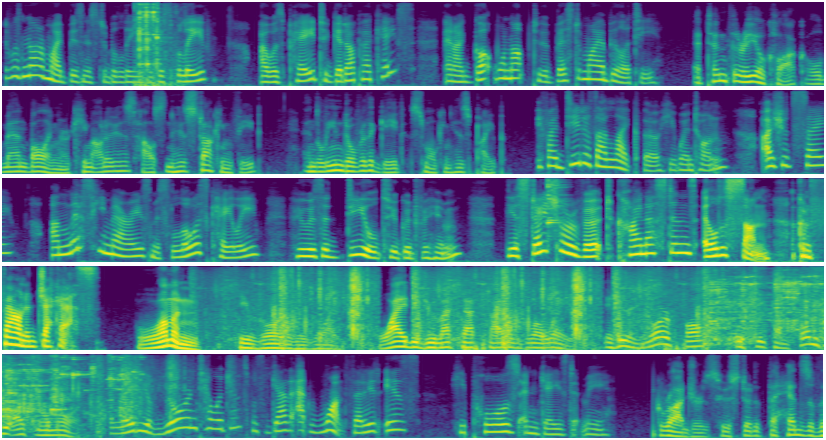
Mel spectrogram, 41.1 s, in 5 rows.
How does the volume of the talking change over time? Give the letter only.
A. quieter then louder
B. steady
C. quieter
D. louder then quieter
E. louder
D.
